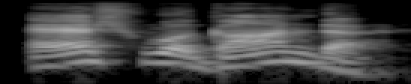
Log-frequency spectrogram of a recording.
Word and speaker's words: Ashwagandha: Ashwagandha.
